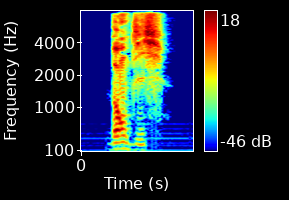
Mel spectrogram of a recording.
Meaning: plural of bandit
- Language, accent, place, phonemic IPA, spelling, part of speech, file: French, France, Lyon, /bɑ̃.di/, bandits, noun, LL-Q150 (fra)-bandits.wav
